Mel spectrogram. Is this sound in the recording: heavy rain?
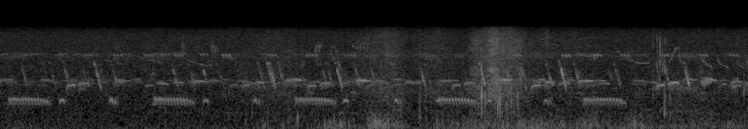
no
